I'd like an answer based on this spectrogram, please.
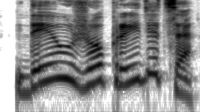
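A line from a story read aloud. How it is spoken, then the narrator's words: Plain. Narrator (Belarusian): адказаў Сергій Паўлавіч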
